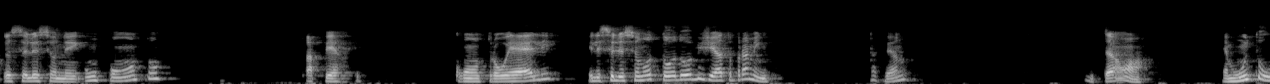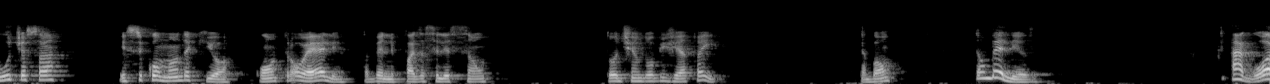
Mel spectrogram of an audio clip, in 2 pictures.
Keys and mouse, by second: 0.5-2.4 right drag, 4.6 ctrl+l, 6.2-11.0 middle drag, 8.5 KP_Decimal, 11.2 middle click, 13.2 a, 13.9-15.6 right drag, 15.6 ctrl+l, 22.4 a, 23.1-24.7 drag, 24.7-25.4 middle drag.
